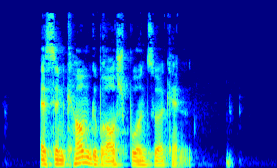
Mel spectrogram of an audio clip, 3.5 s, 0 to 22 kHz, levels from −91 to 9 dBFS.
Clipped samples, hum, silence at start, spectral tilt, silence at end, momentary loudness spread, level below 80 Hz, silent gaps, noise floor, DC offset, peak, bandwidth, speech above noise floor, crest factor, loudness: under 0.1%; none; 0.5 s; -6 dB/octave; 0.6 s; 9 LU; -46 dBFS; none; -70 dBFS; under 0.1%; -2 dBFS; 16 kHz; 51 dB; 20 dB; -20 LUFS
